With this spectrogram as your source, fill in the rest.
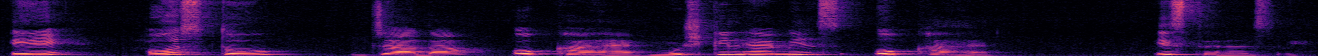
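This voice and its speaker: High-voiced woman teaching phrases slowly. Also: expressive, darkish tone. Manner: slow, carefully repeated example sentences. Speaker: language teacher. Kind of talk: spoken language lesson.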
